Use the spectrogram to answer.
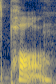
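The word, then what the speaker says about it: Pwyll: So she was in the forest, and she happens upon this king, and his name is Paul, but not spelled like the American Paul.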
